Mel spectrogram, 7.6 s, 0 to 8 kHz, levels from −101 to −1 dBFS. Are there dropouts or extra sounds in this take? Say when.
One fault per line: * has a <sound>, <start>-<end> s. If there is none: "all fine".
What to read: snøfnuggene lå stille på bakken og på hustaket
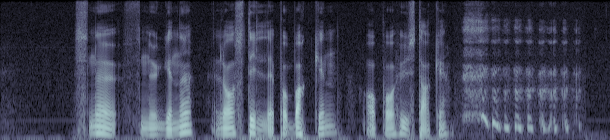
* has a laugh, 5.8-7.3 s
